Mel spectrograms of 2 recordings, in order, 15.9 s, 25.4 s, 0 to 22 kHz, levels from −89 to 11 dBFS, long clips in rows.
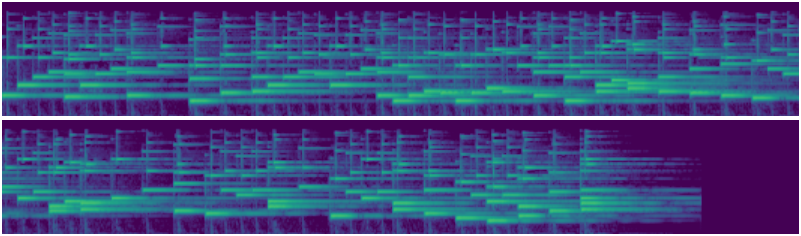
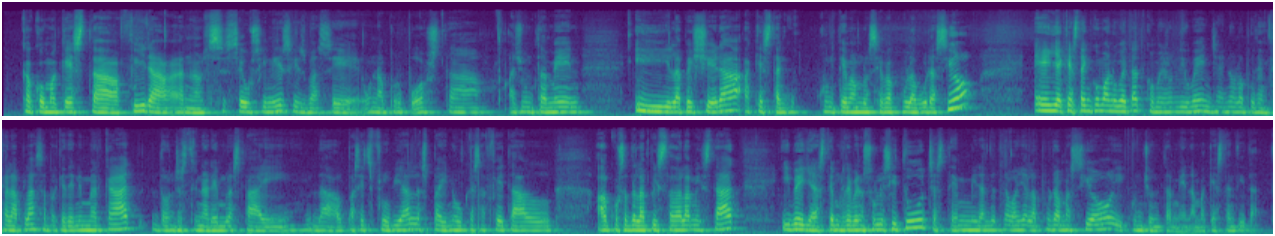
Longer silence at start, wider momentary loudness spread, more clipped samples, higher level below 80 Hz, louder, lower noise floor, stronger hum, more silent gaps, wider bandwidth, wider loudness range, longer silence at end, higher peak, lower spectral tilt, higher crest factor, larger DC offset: second, 0 s vs 0.2 s; second, 5 LU vs 10 LU; neither; second, -76 dBFS vs -42 dBFS; second, -21 LUFS vs -15 LUFS; first, -49 dBFS vs -38 dBFS; neither; neither; first, 16 kHz vs 14.5 kHz; about the same, 2 LU vs 4 LU; first, 1.4 s vs 0.1 s; second, -6 dBFS vs 0 dBFS; second, 3.5 dB/octave vs -6.5 dB/octave; about the same, 16 dB vs 14 dB; neither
